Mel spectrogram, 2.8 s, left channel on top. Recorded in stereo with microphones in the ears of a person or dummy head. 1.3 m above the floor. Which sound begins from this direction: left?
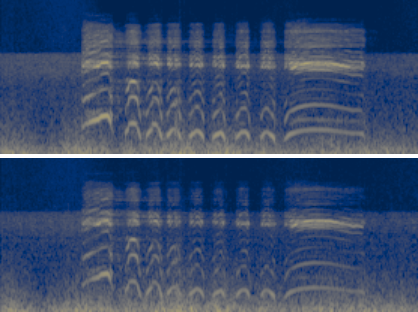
Laughter, at 0.5 s.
